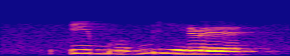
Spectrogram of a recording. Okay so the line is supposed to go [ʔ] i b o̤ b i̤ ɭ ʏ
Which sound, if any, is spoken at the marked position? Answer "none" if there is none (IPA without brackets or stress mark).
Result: ʔ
